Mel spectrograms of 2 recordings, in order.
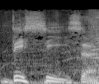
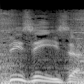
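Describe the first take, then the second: First: It sounds like the English words 'this is'. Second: It sounds like the English word 'disease'. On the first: It would mean 'this is'. The speaker calls it wrong. "non Disease, che sarebbe questo è" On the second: It means illness. The speaker calls it right. "ma Disease, malattia"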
